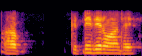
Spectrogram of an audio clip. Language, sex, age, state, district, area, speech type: Hindi, male, 60+, Rajasthan, Jaipur, urban, conversation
